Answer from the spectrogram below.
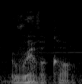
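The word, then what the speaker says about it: Revachol: strong for Revol Revol he pronounces Revol with a hard K unlike other people really I didn't notice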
